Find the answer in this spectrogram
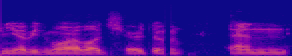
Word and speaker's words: Shirtum: I would like to explain you a bit more about Shirtum and its origins.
